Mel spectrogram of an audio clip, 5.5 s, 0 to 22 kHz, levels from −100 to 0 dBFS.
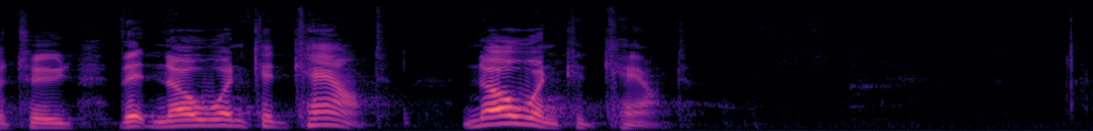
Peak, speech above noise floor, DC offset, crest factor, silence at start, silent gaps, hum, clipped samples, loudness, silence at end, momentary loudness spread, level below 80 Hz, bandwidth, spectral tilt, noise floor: -22 dBFS; 46 dB; under 0.1%; 22 dB; 0 s; none; none; under 0.1%; -41 LUFS; 2.2 s; 18 LU; under -90 dBFS; 17 kHz; -4.5 dB/octave; -88 dBFS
